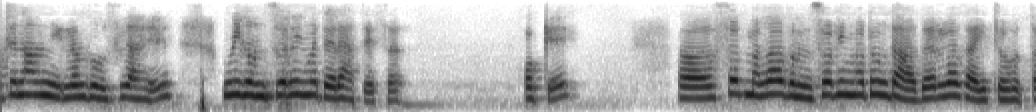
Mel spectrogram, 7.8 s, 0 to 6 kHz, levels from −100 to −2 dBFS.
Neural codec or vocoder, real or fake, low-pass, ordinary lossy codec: codec, 16 kHz, 1.1 kbps, Voila-Tokenizer; fake; 5.4 kHz; none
